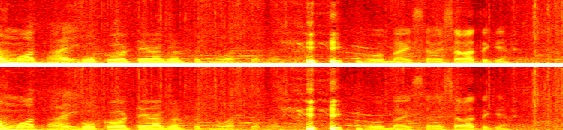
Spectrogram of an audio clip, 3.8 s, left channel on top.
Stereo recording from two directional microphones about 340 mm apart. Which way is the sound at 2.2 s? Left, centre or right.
Centre.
